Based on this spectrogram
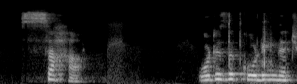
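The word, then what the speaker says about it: सः: So just another in terms of pronunciation, we are saying saha, but actually it's sah. The pronunciation should be sah. That's the perfect pronunciation, but we do saha just to emphasize on the ha that follows.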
